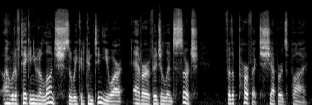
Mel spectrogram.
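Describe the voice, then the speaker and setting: A man playing an affectionate, scholarly wizard boyfriend in an intimate fantasy roleplay audio, speaking gently in eloquent, formal phrases. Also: mid-range voice, normal speed, lightly acted. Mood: affectionate, cheerful.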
